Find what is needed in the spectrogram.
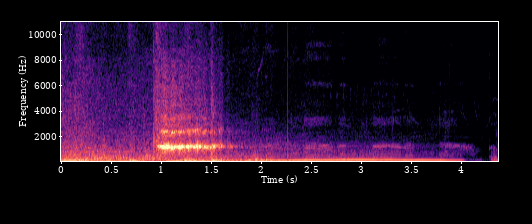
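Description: Car sound effect: an engine running, with a short, loud tyre squeal about a second in, then a steady engine note that slowly fades.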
